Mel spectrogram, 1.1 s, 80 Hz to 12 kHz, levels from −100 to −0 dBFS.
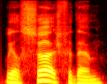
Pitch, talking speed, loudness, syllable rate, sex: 125 Hz, 225 wpm, -18 LUFS, 4.2 syllables/s, male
